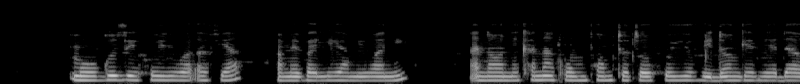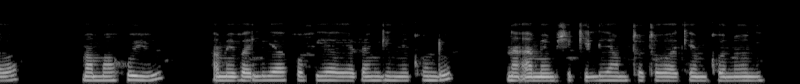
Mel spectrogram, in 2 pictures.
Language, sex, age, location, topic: Swahili, female, 25-35, Kisumu, health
